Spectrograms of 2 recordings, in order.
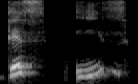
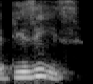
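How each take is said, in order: First: "dis-ease" broken into DIS, pause, EASE; split word. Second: Said in the usual way. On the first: Shown as a demonstration. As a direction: say "dis-ease" as two separate words with a gap. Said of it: "D I S, a dash, E A S E". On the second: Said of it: "That little dis-ease turns into a".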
